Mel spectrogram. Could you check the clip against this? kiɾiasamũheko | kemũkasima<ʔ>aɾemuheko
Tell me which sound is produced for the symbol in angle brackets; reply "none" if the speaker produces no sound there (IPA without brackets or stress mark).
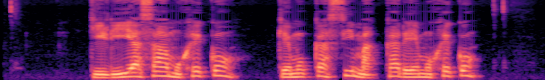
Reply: k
